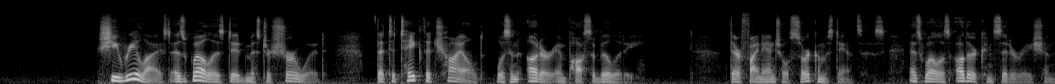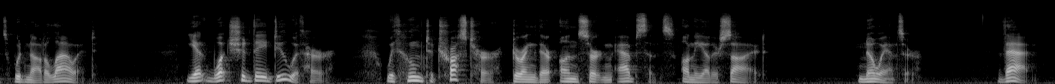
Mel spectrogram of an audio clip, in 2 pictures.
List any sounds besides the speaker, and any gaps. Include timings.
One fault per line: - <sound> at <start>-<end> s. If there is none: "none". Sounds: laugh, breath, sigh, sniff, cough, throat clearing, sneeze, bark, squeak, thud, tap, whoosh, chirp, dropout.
none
